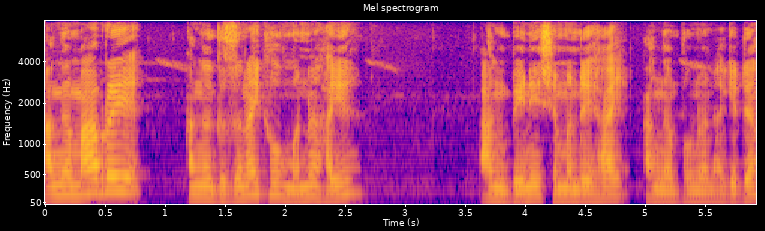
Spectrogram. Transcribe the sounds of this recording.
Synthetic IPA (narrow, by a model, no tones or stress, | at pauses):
aŋɯmabɾej | aŋɯɡɯzɯnajkʰɯwmɯnɯɦajɯ | a̰ŋbenisimɯndɾɯjɦajaŋɯbɯŋnɯnaɡidɯŋ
